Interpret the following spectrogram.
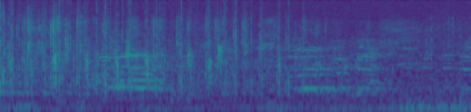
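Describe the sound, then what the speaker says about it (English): A crowd applauds and cheers from the sidelines at a boys high school soccer game, with scattered claps and voices rising briefly over the open-air field noise. "Gets a nice ovation here from the crowd."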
